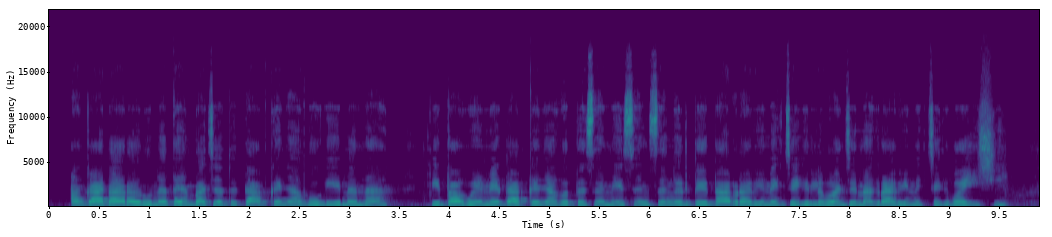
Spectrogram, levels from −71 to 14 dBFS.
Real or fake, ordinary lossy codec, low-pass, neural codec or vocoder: fake; none; none; codec, 44.1 kHz, 3.4 kbps, Pupu-Codec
